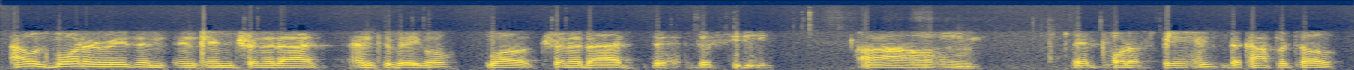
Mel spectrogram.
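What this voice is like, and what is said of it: Noticeable foreign accent. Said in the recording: “I'm sure people hear the accent and they might be guessing where you're from”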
